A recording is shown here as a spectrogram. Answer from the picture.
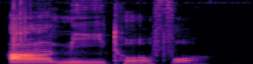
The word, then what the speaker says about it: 阿弥陀佛: 佛号的读音，再说一下：阿弥陀佛，不是阿。梵文的原音是 Amitabha，就是开口音啊。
